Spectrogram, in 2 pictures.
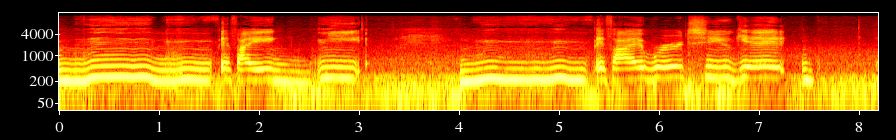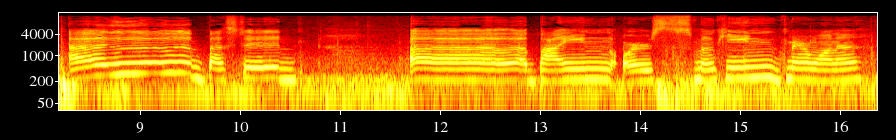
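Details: Adult woman with cerebral palsy from birth, most noticeably manifesting as a severe stutter, right side of body weaker than left; she says cannabis helps her speech, last smoked 3 days ago; stuttering (speech disfluency) in cerebral palsy.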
